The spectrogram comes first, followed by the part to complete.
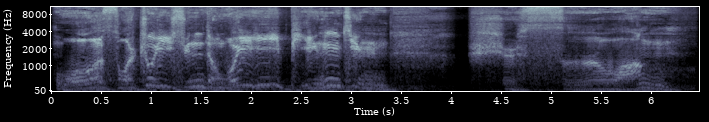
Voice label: move, zh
